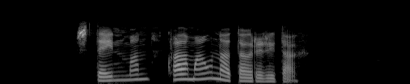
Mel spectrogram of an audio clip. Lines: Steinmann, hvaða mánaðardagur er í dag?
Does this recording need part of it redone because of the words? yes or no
no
